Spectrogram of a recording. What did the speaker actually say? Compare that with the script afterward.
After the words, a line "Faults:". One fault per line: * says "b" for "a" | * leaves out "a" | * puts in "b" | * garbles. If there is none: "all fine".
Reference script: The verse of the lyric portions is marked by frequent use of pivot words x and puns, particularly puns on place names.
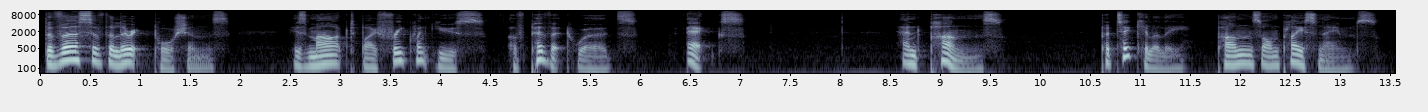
The verse of the lyric portions is marked by frequent use of pivot words x and puns, particularly puns on place names.
Faults:
all fine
